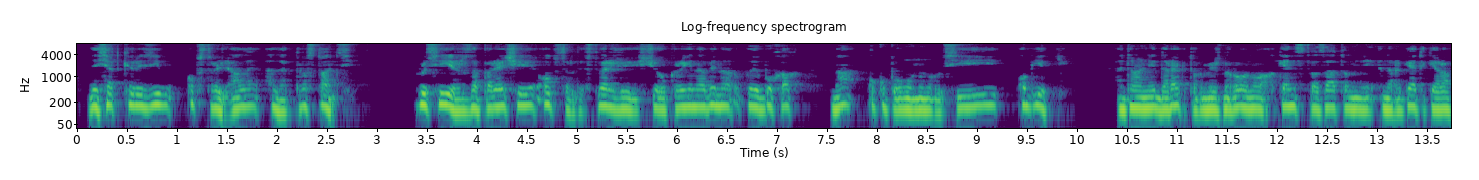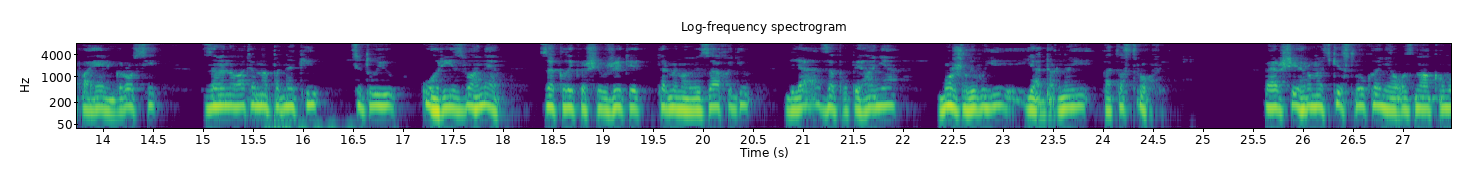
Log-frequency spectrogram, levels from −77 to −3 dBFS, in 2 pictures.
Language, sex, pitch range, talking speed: Ukrainian, male, 130-155 Hz, 100 wpm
